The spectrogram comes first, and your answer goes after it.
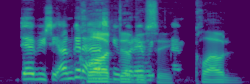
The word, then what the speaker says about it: Debussy: How do you pronounce the guy's name? Debussy. Debussy.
